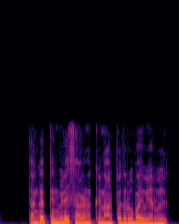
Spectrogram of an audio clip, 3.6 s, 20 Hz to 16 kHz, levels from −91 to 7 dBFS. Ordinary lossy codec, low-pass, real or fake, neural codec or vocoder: none; 7.2 kHz; fake; codec, 16 kHz, 2 kbps, FunCodec, trained on Chinese and English, 25 frames a second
